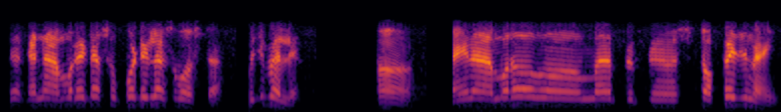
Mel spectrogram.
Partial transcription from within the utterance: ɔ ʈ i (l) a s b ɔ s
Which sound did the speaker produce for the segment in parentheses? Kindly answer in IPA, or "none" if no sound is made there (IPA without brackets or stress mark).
l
